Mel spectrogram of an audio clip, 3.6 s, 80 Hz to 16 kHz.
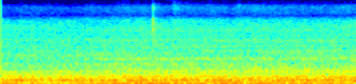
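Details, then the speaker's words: Samsung DV45H7000EWA2 dryer after replacing the idler pulley and drum rollers, running empty on normal cycle: steady low drum rumble with no squeak, scrape or rubbing; smooth, healthy operation. "nothing not a squeak not a rubbing sound not a rumbling sound that's perfect"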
